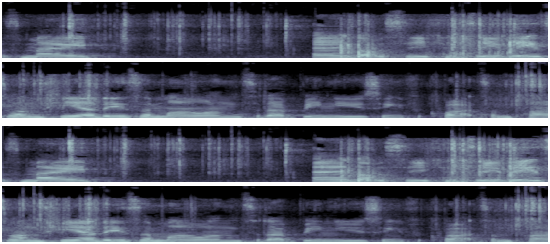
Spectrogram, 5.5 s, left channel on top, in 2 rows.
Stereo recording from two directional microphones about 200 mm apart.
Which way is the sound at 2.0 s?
20° right (ahead or behind).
